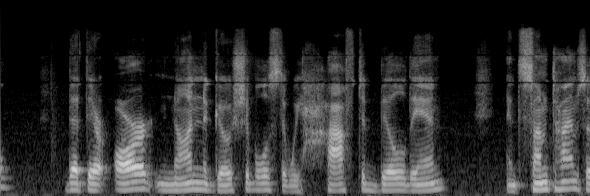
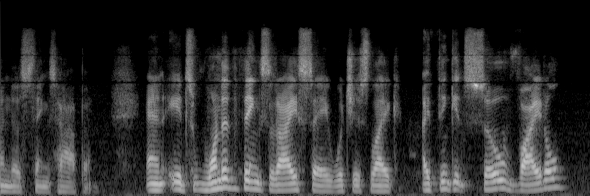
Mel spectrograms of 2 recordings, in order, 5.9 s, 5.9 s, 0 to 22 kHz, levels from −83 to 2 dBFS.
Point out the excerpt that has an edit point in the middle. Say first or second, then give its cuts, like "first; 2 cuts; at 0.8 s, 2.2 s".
second; 1 cut; at 4.0 s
